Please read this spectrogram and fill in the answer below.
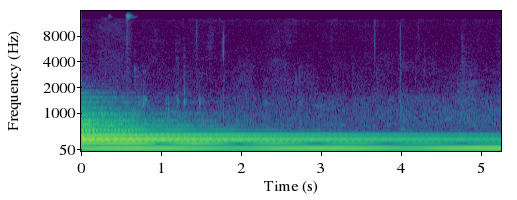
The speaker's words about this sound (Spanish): Estos son los monjes cantando y estos son los famosos gongs.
